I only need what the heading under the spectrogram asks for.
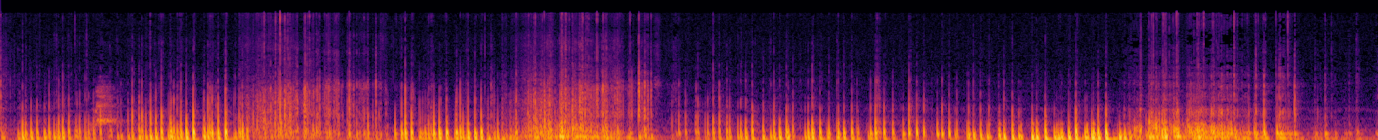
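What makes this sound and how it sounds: Cork is tapped and scratched, giving a dense run of quick, dull, low taps. Rough scratching swells in and out between the taps.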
